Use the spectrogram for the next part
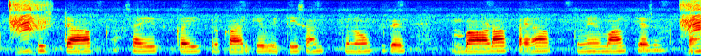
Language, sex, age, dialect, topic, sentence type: Hindi, female, 25-30, Marwari Dhudhari, banking, statement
